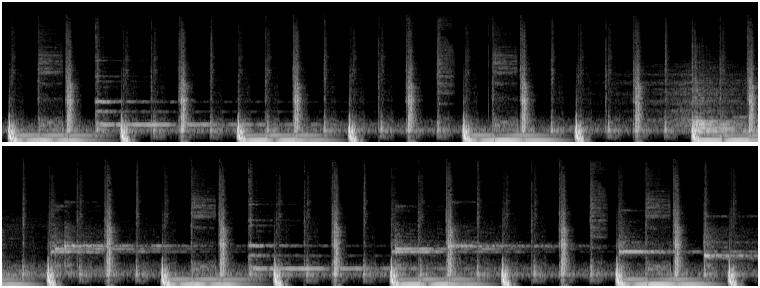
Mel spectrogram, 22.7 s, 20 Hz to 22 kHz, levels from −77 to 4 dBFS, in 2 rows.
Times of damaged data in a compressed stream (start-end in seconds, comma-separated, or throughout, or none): none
